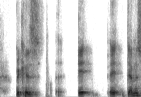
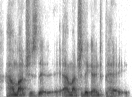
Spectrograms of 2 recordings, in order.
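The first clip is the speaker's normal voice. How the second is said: Peter Wyngarde; 3 semitones lower, 7 dB quieter than usual. Retold or imitated. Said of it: "I said, "Will you please".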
